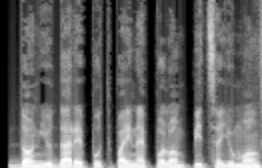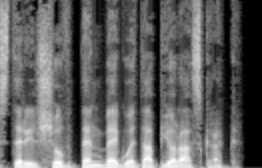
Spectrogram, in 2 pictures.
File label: angry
